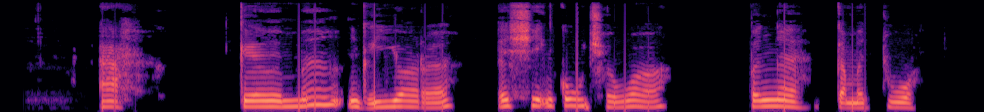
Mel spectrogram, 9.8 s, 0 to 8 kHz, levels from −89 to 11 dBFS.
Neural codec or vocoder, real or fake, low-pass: none; real; 7.2 kHz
